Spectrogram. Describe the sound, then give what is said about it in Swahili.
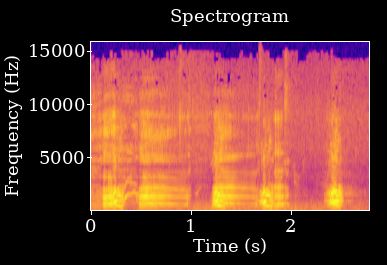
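A dog barks in a few short, sharp bursts, with a drawn-out whining tone near the start. “Mbwa, mbwa, toka hapa! Laga mbwa wewe, taka kuniuma? Hebu njoo jaribu.”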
